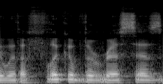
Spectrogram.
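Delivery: usual speaking voice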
